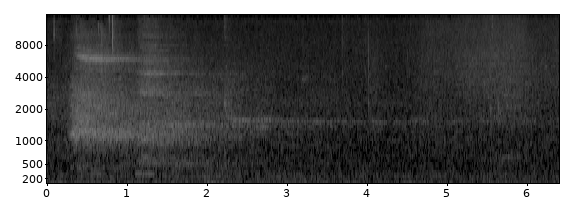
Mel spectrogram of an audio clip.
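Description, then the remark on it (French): A slow, deep breath drawn in through the nose, a soft airy rush that swells early and then trails off into quiet hiss, with no talking. “Nous inspirons.”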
